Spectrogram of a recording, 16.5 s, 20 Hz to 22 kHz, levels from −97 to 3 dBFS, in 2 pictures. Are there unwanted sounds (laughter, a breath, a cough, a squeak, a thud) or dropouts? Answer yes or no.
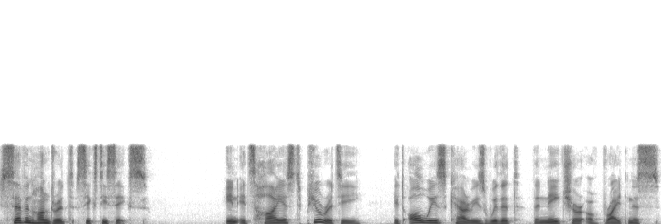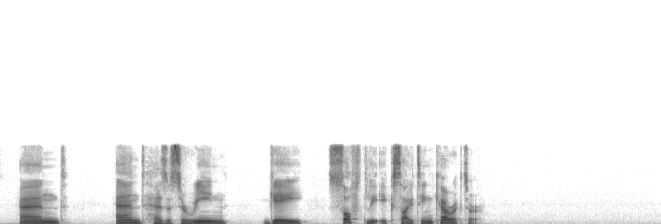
no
